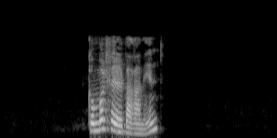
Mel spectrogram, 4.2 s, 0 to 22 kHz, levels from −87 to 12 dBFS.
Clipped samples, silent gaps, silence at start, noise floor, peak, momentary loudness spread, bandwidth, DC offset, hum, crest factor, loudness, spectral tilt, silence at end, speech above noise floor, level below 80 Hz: under 0.1%; none; 1.35 s; under -90 dBFS; -2 dBFS; 9 LU; 7.6 kHz; under 0.1%; none; 20 dB; -17 LUFS; -5 dB/octave; 1.8 s; over 74 dB; -66 dBFS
